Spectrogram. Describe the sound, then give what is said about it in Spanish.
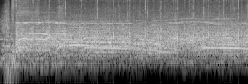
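Loud, steady applause from a large audience at the Teatro Colón during the opera Carmen fills the whole five seconds, with long drawn-out boos and shouted voices riding over the clapping as the president, Javier Milei, is received. “El presidente fue a ver Carmen, una ópera al Teatro Colón, y fue recibido entre aplausos y algún que otro bucheo.”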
